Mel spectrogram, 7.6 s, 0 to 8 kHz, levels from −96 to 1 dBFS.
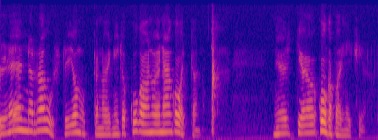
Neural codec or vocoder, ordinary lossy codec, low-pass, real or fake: none; none; 7.2 kHz; real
